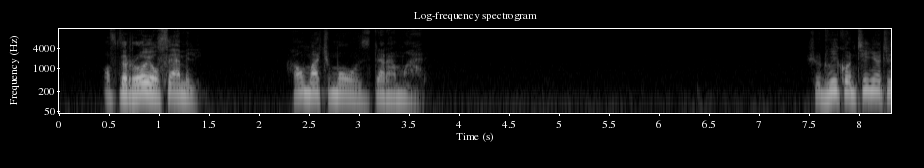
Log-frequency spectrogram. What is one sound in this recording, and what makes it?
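A man preaches with animation into a microphone, in short bursts with pauses.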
